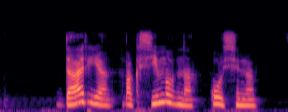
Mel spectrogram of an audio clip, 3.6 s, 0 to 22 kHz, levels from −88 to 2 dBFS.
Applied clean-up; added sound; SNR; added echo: neural mask model DeepFilterNet 3.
